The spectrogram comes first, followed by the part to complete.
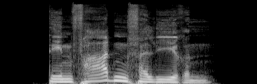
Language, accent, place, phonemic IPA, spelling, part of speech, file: German, Germany, Berlin, /deːn ˈfaːdn̩ fɛɐ̯ˈliːʁən/, den Faden verlieren, verb, De-den Faden verlieren.ogg
- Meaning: to lose the thread, lose the plot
